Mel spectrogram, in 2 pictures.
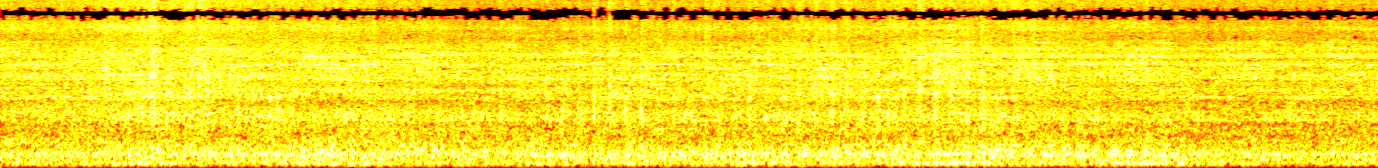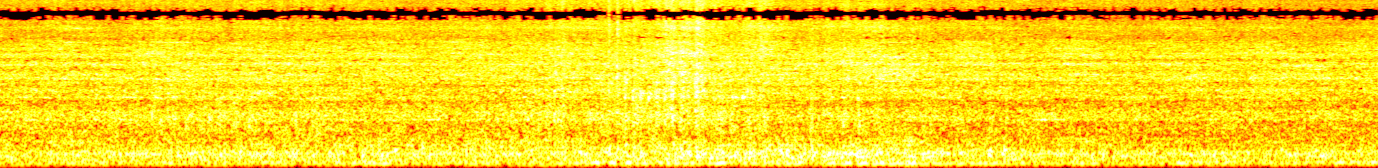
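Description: Tank cars of a Union Pacific freight train rolling past: a steady rumble of steel wheels on rail with clacks at the rail joints, swelling a little about two-thirds of the way through.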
